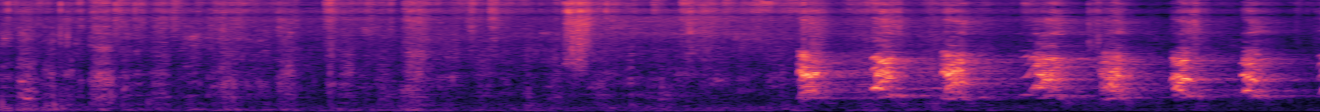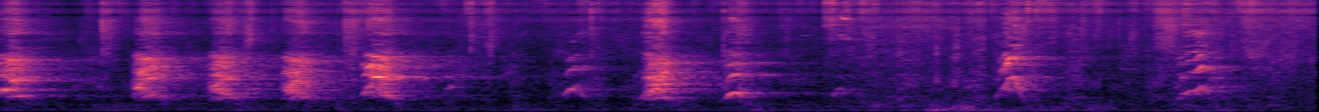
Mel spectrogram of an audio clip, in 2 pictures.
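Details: Playful retriever, a family dog, panting heavily in a steady run of rhythmic breathy bursts, nearly three per second, that slows and breaks up toward the end.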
